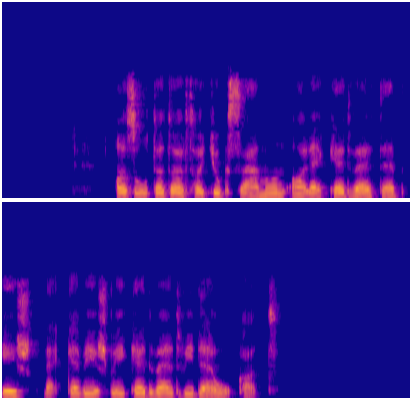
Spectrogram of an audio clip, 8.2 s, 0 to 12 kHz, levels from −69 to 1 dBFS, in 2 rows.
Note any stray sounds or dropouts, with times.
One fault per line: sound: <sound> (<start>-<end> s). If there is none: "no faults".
no faults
